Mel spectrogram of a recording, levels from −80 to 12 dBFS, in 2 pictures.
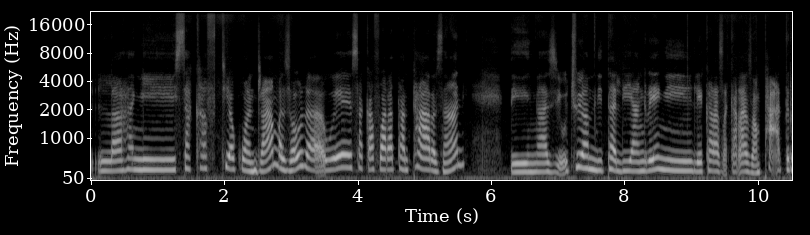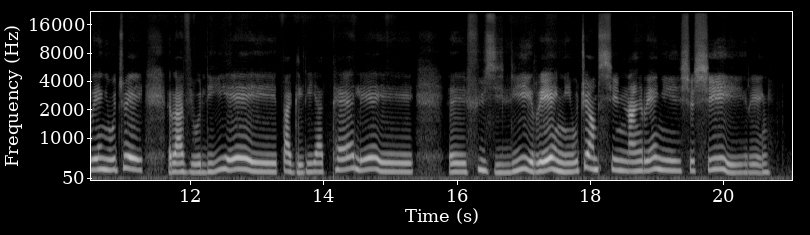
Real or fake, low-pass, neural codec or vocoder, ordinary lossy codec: fake; none; autoencoder, 48 kHz, 128 numbers a frame, DAC-VAE, trained on Japanese speech; none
